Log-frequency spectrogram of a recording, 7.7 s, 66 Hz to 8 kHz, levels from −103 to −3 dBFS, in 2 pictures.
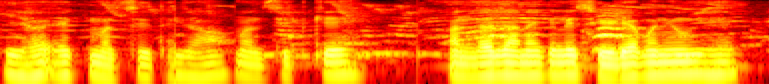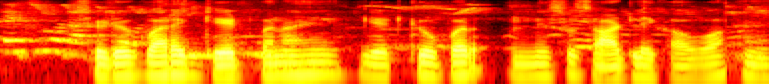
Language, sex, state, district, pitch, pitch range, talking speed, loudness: Hindi, male, Maharashtra, Sindhudurg, 110 Hz, 105-115 Hz, 240 wpm, -20 LUFS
